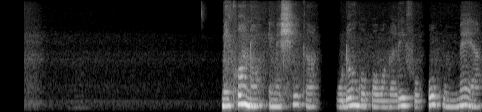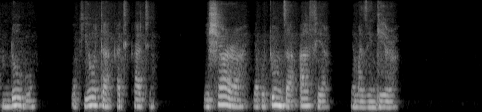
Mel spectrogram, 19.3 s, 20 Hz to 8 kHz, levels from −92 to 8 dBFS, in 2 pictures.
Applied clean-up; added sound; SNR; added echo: none; none; none; none.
